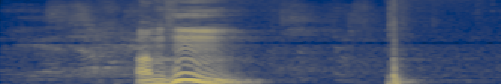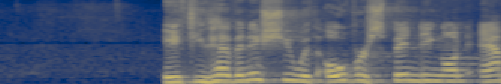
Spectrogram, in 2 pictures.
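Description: A middle-aged man speaks with animation into a microphone, heard through loudspeakers in a large room.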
